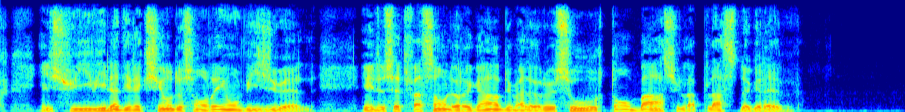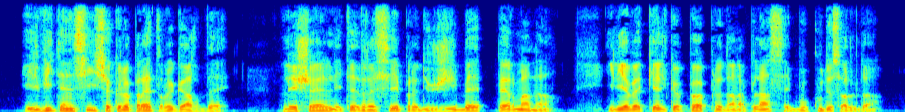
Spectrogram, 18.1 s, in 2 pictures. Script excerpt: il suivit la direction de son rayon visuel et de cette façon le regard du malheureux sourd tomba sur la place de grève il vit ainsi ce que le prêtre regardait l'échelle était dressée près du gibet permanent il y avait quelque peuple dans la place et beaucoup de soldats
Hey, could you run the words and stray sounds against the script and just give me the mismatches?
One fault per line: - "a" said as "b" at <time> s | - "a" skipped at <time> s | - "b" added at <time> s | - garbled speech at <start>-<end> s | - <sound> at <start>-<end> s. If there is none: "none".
none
